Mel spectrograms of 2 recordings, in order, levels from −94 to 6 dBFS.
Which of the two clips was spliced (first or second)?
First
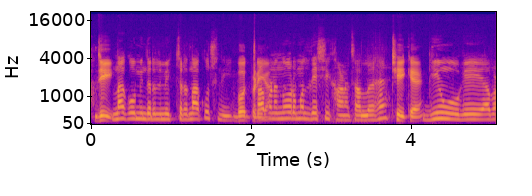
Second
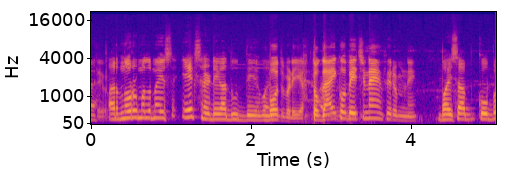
second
